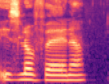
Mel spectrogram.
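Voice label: "islovena", Sardinian, female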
